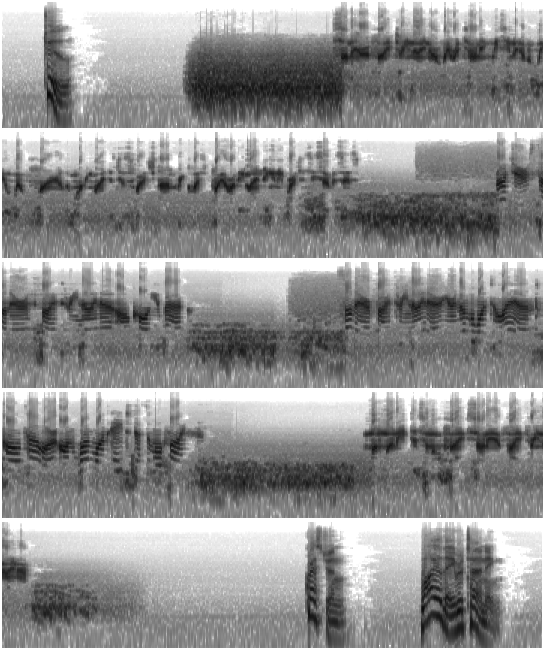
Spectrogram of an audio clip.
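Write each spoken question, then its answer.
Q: Why are they returning?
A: Wheel well fire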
